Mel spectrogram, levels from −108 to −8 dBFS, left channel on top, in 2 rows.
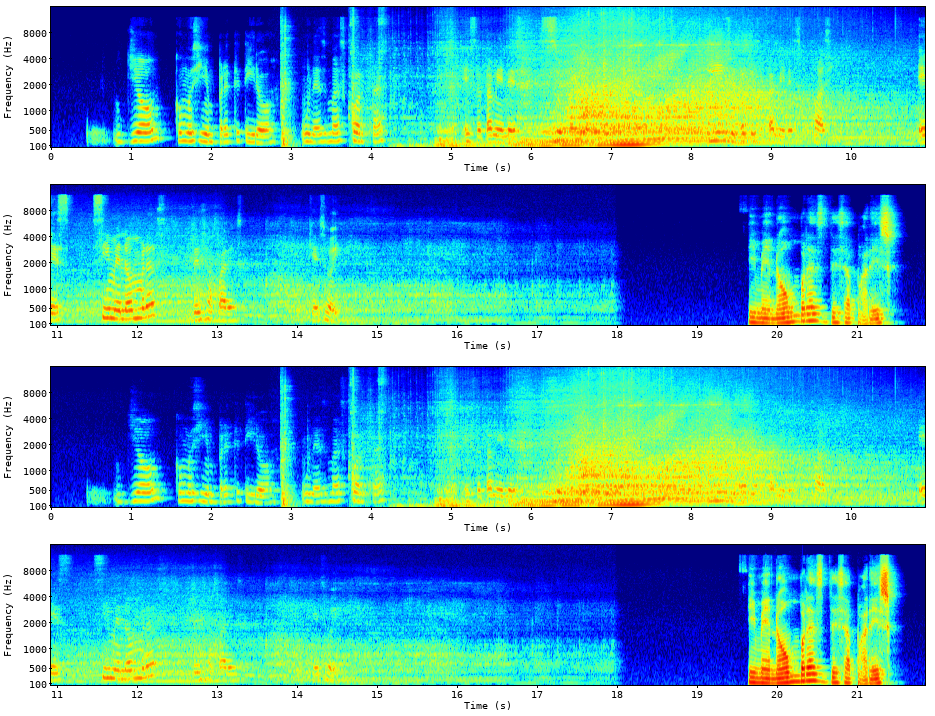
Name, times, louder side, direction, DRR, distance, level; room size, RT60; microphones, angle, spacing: voice 1, 0.5-2.8 3.1-4.2 5.1-7.0 8.2-9.9 10.8-11.1 11.4-12.3 12.6-13.3 14.2-14.6, left 5 dB, 75° left, 0.6 m, -36 dB
Motor vehicle (road), 2.9-3.0 3.7-16.6 16.9-17.0, left 1 dB, ahead, 0.6 m, -35 dB
voice 2, 19.6-21.5, right 5 dB, 80° right, 0.4 m, -23 dB
7.0 x 5.7 x 2.6 m
head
